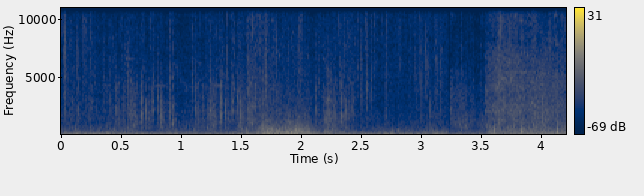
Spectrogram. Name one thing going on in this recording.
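A fire roars and crackles close by.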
